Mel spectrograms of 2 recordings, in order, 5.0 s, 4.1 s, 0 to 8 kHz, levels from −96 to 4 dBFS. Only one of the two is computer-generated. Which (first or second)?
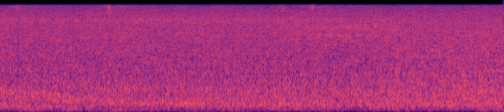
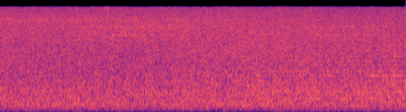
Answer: first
